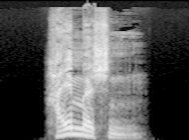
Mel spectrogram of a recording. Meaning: inflection of heimisch: 1. strong genitive masculine/neuter singular 2. weak/mixed genitive/dative all-gender singular 3. strong/weak/mixed accusative masculine singular 4. strong dative plural
- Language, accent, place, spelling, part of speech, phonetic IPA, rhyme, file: German, Germany, Berlin, heimischen, adjective, [ˈhaɪ̯mɪʃn̩], -aɪ̯mɪʃn̩, De-heimischen.ogg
